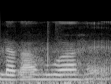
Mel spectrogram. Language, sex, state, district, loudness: Hindi, female, Bihar, Vaishali, -14 LUFS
